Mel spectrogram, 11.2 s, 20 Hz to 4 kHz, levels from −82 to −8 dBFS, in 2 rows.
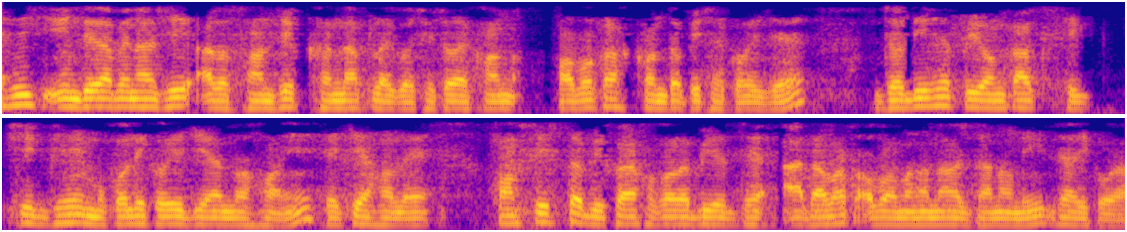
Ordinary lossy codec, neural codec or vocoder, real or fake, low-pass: AAC, 16 kbps; codec, 16 kHz in and 24 kHz out, 1 kbps, XY-Tokenizer; fake; 3.6 kHz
